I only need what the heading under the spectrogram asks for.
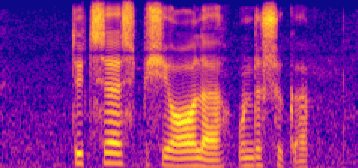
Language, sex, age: Afrikaans, male, 19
